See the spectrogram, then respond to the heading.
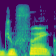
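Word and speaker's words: Giuffrè: Nato a Dallas nel 1921 da una famiglia di origine siciliana, quindi il cognome in realtà dovrebbe essere Giuffre con l'accento, a 9 anni aveva iniziato lo studio del clarinetto, di cui ha sempre privilegiato il registro grave.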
